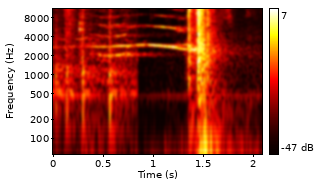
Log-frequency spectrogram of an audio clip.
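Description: A high squeak that glides slightly up and then down for about a second, ending in a heavy thud about a second and a half in.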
